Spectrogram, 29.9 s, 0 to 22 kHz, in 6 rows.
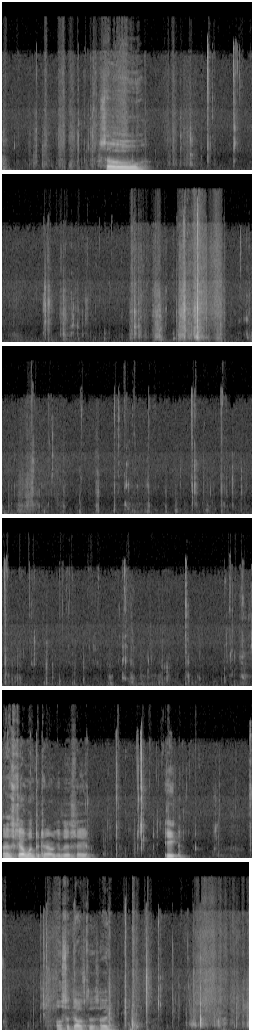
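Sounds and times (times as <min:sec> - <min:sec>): biting and crunching: 0:05.7 - 0:08.7
wet chewing: 0:09.7 - 0:20.0, 0:22.0 - 0:25.9.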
